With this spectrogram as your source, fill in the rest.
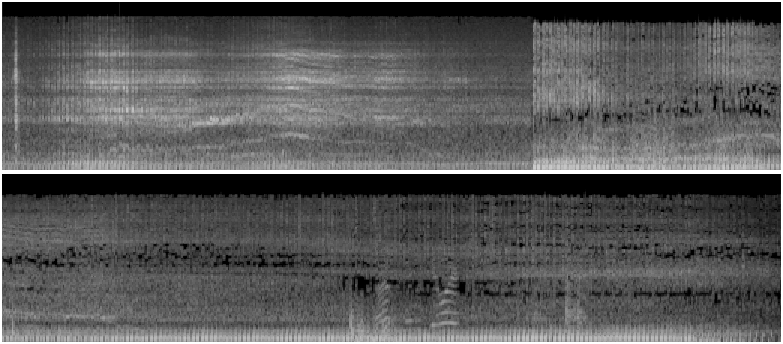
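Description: A small engine rumbles steadily, then cuts out.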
